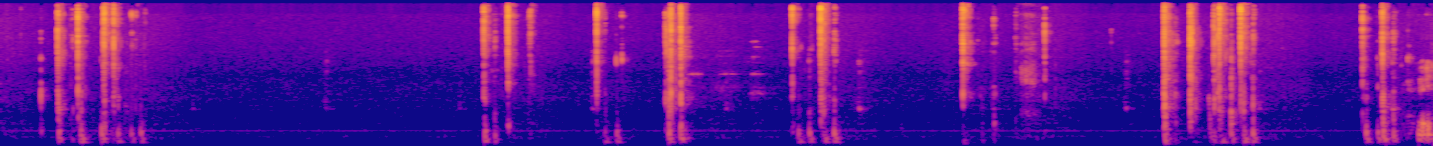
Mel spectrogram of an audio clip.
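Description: Quick bursts of typing on a computer keyboard, clicky keystrokes in clustered runs separated by short pauses, close and clear over a faint steady hum, with no talking.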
